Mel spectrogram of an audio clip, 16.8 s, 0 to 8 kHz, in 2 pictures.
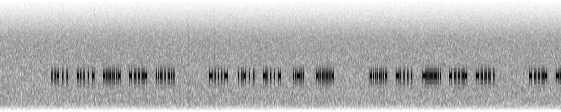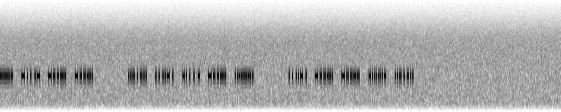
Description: Hellschreiber (Feld-Hell, 122.5 baud), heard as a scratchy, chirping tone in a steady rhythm, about 980 Hz. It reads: YVOAX NYUIO OLEAF ABMRR XJVRZ JRROX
